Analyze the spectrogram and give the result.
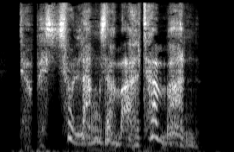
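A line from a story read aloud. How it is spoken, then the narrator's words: Panting. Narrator (German): keuchte Jaga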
